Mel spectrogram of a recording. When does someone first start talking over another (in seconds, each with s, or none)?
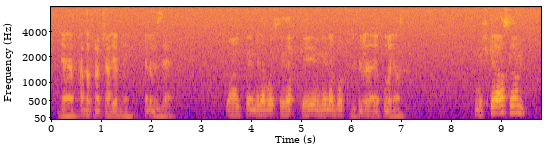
none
